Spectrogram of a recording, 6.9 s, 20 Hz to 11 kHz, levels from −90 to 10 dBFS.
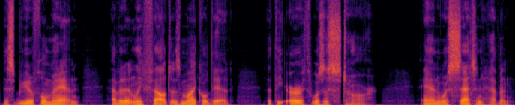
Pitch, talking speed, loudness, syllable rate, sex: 100 Hz, 165 wpm, -21 LUFS, 4.8 syllables/s, male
